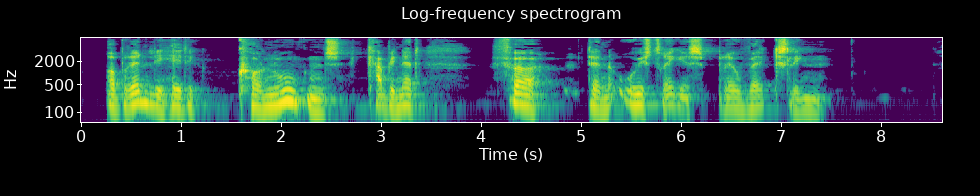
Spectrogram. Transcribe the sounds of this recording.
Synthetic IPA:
ɒ̽b̥ʁen̰əlihed̥ə | kʰonuɡ̥n̩skʰæb̥ined̥ | fɶɐ̰d̥enusd̥ʁiɡ̥əsb̥ʁɛʊʋelɡ̥sle̝ŋn̩

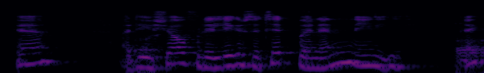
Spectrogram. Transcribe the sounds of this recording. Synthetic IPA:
jæ | ʔɒ̽d̥e̝o̝ɕɒʊ̰̥fɒd̥ile̝ɡ̥ɐsɑ̈ɪt͡sʰed̥̚pʰɒ̽he̝nænn̩e̝̰ːnli | eɡ̥

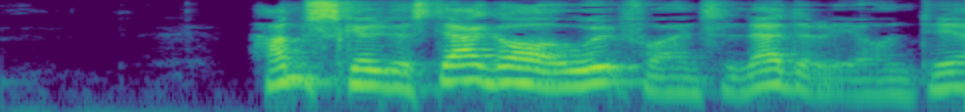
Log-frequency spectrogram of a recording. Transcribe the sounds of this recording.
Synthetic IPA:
hɑ̈msɡ̥eld̥əsd̥æɐɡ̥ɒːuð̰ˠfɒ̽hænslæd̥ɐlihɒnt͡sʰe̝ɐ

